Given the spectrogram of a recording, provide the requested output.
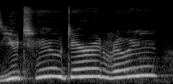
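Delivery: thrilled to find a fellow fan; excited. Real, not acted. Reacting to Darren also knowing the song, excited.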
